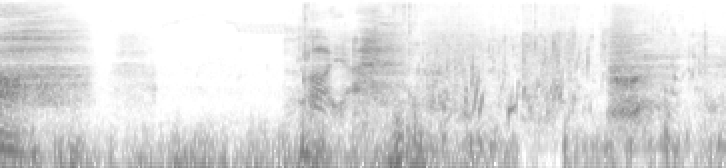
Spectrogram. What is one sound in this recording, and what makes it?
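Water splashes and sloshes around a person wading.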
